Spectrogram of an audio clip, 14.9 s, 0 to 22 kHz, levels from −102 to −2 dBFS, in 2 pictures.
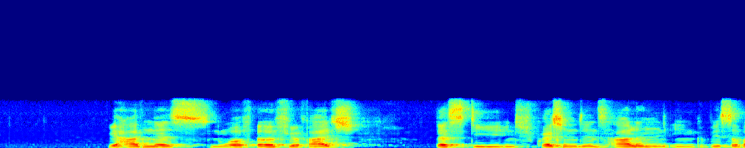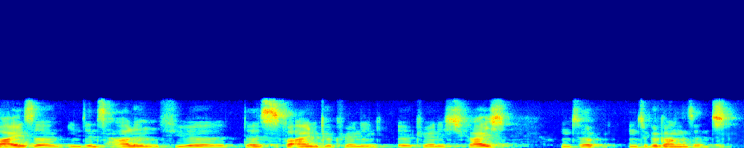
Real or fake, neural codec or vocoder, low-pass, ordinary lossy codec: fake; codec, 24 kHz, 3.1 kbps, DualCodec; 7.2 kHz; none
